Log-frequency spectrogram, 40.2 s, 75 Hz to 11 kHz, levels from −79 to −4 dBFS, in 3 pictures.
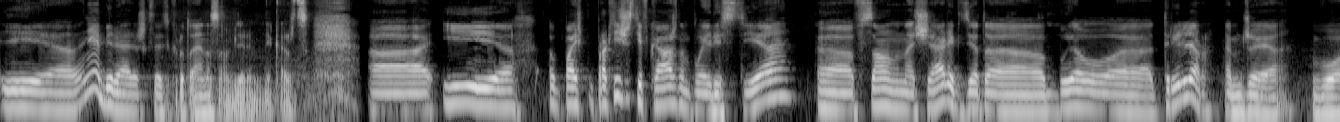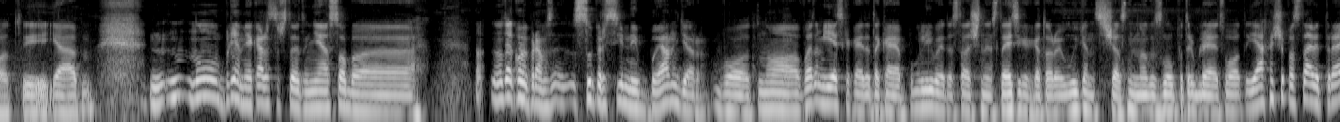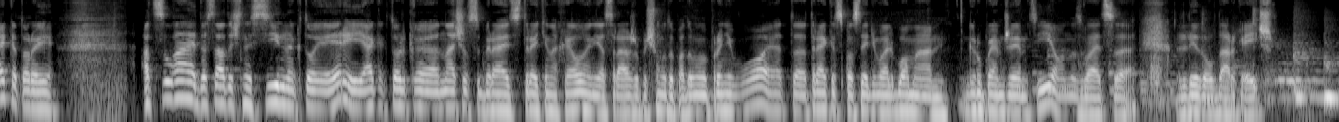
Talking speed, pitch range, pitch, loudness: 145 wpm, 115-155 Hz, 125 Hz, -25 LUFS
